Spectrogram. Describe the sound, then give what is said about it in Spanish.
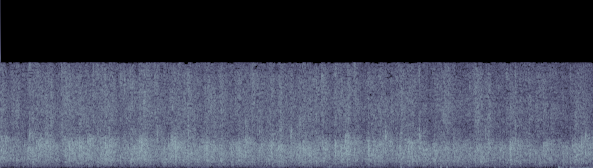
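A church audience applauds with steady, fairly quiet massed clapping that holds an even level throughout, with a few heavier claps or thumps near the end. “Dale un aplauso a Cristo del cielo.”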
